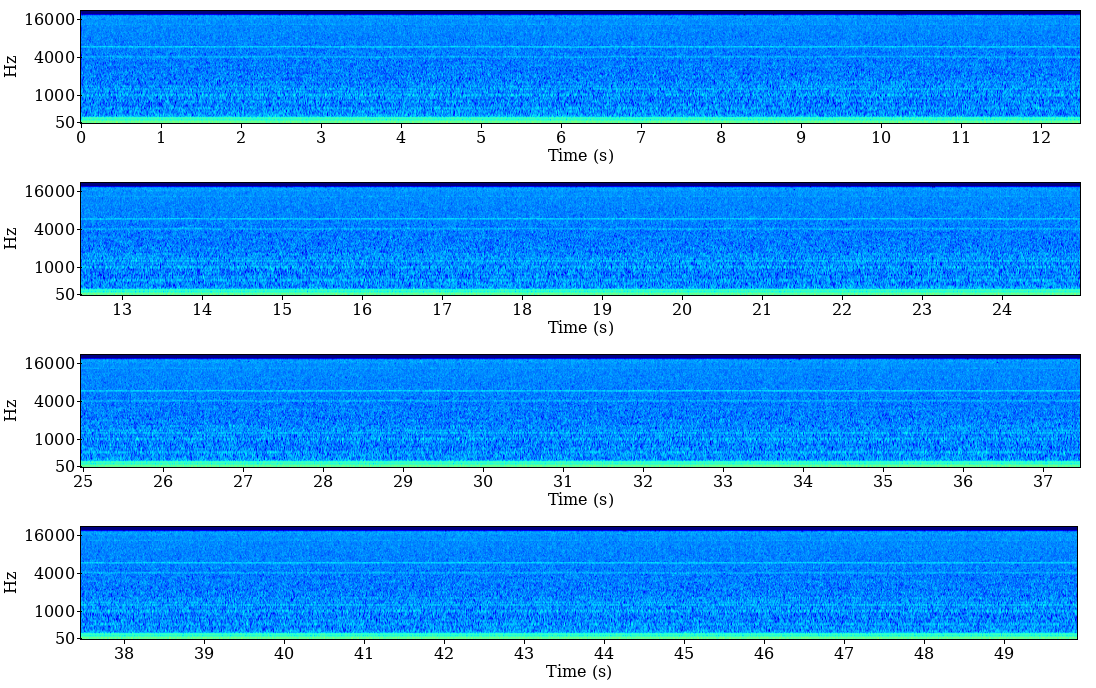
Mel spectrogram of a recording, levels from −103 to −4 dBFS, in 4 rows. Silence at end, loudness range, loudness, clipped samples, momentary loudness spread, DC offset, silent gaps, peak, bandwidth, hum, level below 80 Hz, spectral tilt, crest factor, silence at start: 0 s; 0 LU; -51 LUFS; under 0.1%; 0 LU; under 0.1%; none; -38 dBFS; 19 kHz; none; -58 dBFS; -2.5 dB/octave; 14 dB; 0 s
